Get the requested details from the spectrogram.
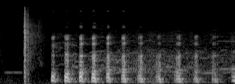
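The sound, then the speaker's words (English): A single sharp, loud smack, a slap in the face, rings out, then a quick, steady run of bouncy pulsing sounds follows and slowly fades. “if I were Dr. Albright, I'd slap you in the face.”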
